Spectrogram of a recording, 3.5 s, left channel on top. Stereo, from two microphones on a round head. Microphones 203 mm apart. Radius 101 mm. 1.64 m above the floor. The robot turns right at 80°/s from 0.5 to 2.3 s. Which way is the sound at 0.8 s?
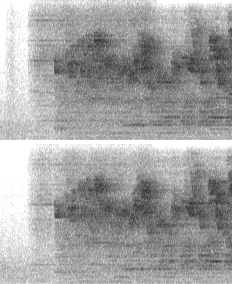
110° left.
